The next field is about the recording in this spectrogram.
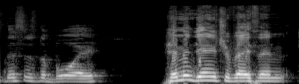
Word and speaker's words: Trevathan: Trevathan is straight savage. You said it right, like 100%. Roquan's obviously got the talent, but Trevathan has that.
